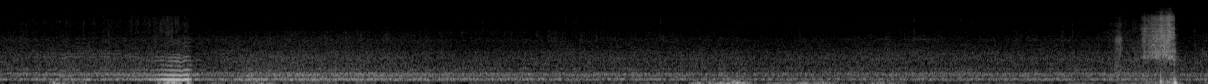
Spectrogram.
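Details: Colony of honey bees in a month-old nucleus hive, heard during an 8 July 2020 inspection; continuous droning hum with a close bee passing near the start and a brief hiss or handling noise near the end.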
